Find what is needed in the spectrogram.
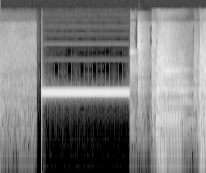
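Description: A single steady electronic beep, one pure tone cut in abruptly and held for just under a second, then guitar music with drums starting about a second and a half in.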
